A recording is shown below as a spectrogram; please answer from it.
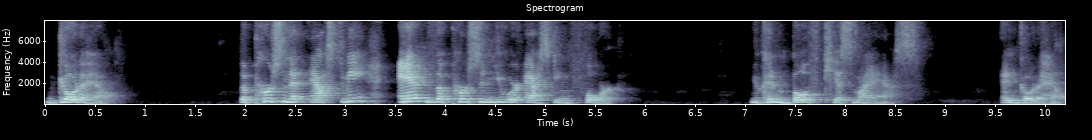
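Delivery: furious, voice shaking with anger. Telling off the person who lied about the cat: furious, shaking with anger. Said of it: "I am so pissed off".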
